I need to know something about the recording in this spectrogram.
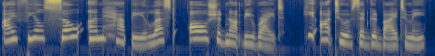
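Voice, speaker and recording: A simple-hearted, worried father from a storybook, as a woman reader voices him. He speaks plaintively, sounding gently puzzled. The reading is lively in pitch and recorded dry. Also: moderate pace, no room sound, close to an everyday voice. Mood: uneasy.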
